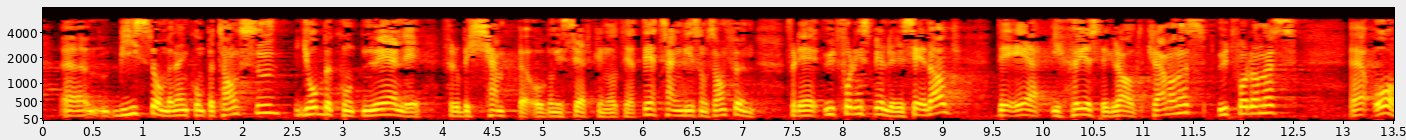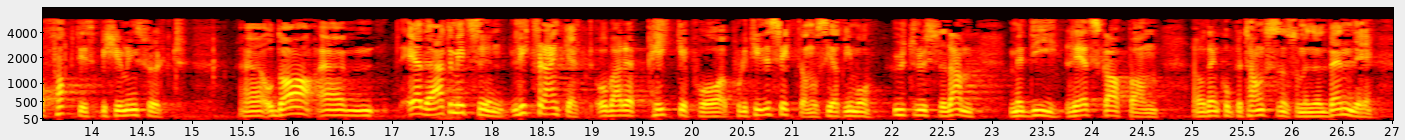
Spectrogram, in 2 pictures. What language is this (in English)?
Norwegian Bokmål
